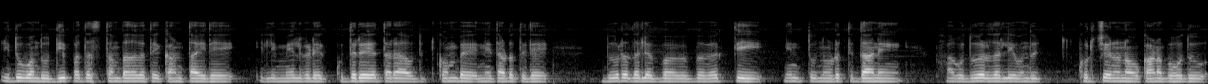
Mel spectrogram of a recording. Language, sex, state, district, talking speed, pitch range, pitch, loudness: Kannada, male, Karnataka, Raichur, 125 wpm, 140-145 Hz, 140 Hz, -17 LUFS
